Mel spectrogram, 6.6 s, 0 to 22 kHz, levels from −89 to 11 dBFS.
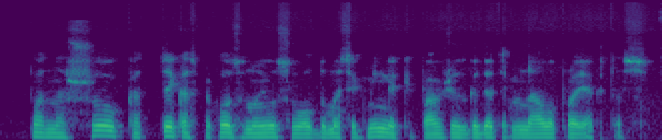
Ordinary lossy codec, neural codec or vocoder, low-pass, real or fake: Opus, 32 kbps; none; 19.8 kHz; real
